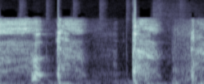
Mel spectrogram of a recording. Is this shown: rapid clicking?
no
